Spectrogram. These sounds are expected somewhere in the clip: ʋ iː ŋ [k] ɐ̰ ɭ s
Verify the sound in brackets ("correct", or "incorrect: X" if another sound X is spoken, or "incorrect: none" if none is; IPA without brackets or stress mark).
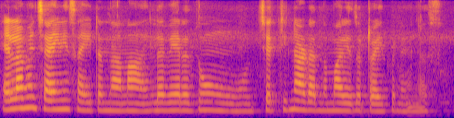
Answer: incorrect: ɡ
